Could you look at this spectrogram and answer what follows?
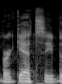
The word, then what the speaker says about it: Bargatze: Now Nate Berg, his name is spelled Bargatze. He says it Nate Bergetzi, but then he admittedly says, "I'm pretty sure my family says it wrong."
